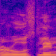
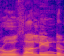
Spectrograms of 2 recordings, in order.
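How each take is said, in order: First: The name is said with two syllables. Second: The name is said with three syllables. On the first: The speaker calls it right. "Actually উচ্চারণটা যেন রোজলিন্ড হবে" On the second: The speaker calls it wrong. "উচ্চারণটা রোজালিন্ড নয়"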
